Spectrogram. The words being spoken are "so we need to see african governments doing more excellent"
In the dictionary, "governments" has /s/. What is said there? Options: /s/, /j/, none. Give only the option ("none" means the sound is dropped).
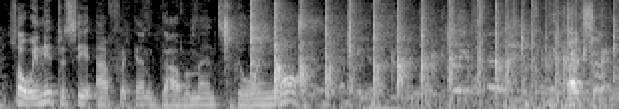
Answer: /s/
